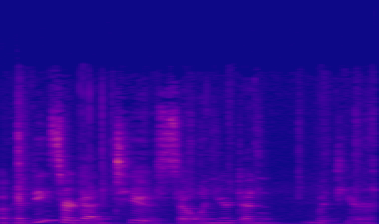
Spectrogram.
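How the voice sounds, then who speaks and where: A woman's voice: medium pitch, fairly even intonation, normal speed, a little hiss or hum. A woman hosting a live craft show, chatting playfully and joking with her co-host as she works. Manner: chatty and playful, jokes and laughs often.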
